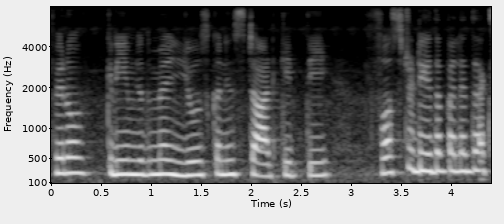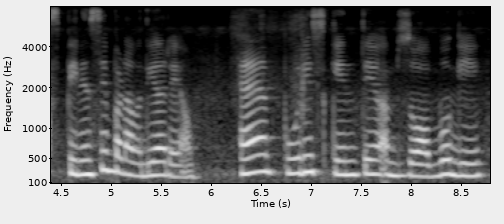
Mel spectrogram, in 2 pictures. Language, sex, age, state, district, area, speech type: Punjabi, female, 18-30, Punjab, Tarn Taran, urban, spontaneous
